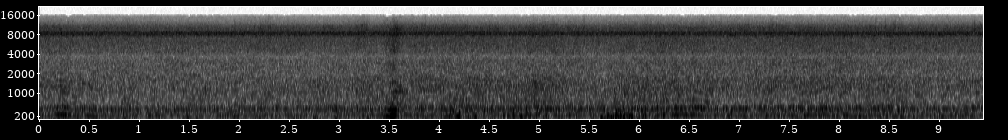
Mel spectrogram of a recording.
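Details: Honey bees in a nucleus colony from 2017, recorded on 19 September 2018: a steady, droning hive hum with low bands that hold level throughout. A faint high whine runs underneath, with a couple of soft knocks.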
